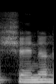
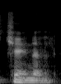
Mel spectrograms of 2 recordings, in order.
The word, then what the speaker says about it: Chanel: My Yes, mother-in-law called Chanel as channel, and I yes, have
